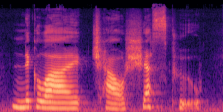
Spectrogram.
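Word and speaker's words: Nicolae Ceaușescu: And the dictator there, I also looked up how to say his name, Nicolae Ceausescu.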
